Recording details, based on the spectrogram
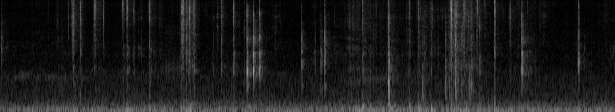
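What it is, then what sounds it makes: Bar soap being shaved. A metal utility-knife blade shaves curls off a hand-held solid bar of soap with a teal and yellow glitter coating and a lilac interior. A quick, uneven series of short, dry, crackling scrapes rings out bright and crisp, each cut stopping almost instantly. A low, steady rumble sits underneath throughout.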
